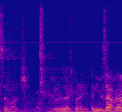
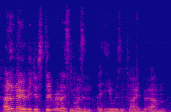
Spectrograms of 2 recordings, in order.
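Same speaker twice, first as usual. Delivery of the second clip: normal talking voice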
